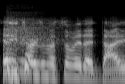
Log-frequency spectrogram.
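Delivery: usual speaking voice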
